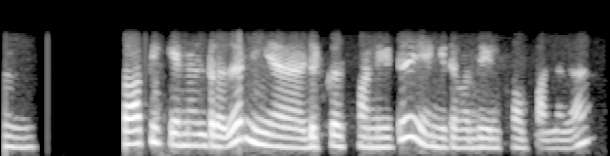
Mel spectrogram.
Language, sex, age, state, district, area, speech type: Tamil, female, 18-30, Tamil Nadu, Tiruvallur, urban, conversation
